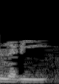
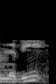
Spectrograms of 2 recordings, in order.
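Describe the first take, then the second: First: The word ends in a plain long vowel. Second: The word ends with a glottal stop. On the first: "وترك الهمزة هو المختار" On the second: "النبي لغة من النبي من همزة"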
